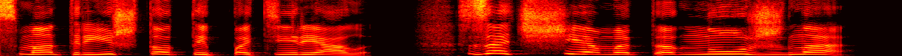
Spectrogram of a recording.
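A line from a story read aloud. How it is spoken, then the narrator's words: Sobbing. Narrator (Russian): Незаметно для себя она зарыдала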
